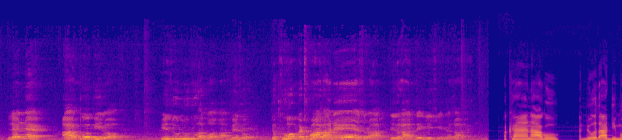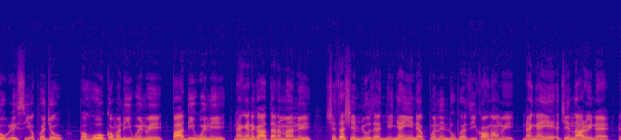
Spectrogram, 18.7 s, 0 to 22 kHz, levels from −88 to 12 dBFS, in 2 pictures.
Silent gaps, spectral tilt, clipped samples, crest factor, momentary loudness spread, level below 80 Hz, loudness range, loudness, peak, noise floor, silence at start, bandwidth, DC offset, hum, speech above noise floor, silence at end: none; -6.5 dB/octave; under 0.1%; 18 dB; 13 LU; -54 dBFS; 4 LU; -24 LUFS; -6 dBFS; -44 dBFS; 0 s; 15.5 kHz; under 0.1%; none; 20 dB; 0 s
